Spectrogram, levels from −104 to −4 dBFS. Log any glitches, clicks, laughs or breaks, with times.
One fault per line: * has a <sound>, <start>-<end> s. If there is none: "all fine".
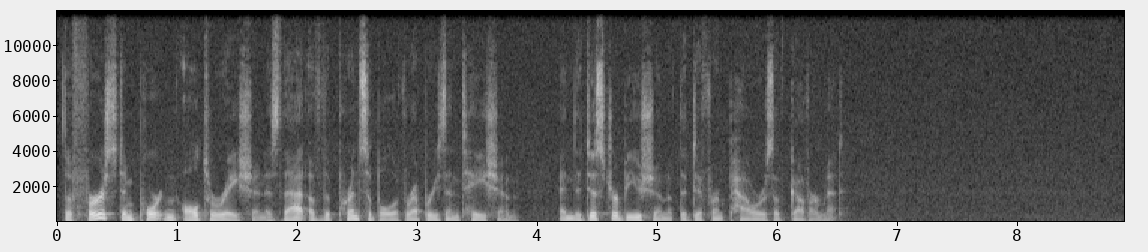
all fine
